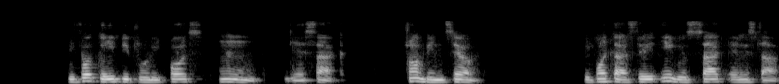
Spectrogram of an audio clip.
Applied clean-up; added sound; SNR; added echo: neural mask model DeepFilterNet 3.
